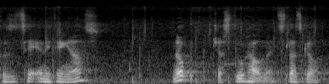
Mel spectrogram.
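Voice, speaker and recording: A man streaming a video game, commenting live and chatting with viewers in an excitable, exclamatory way, often repeating his phrases. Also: mid-range voice, brisk, slight background noise, poor audio.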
